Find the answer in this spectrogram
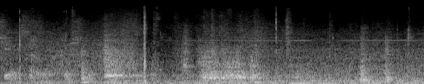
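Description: Steady low hum inside a moving elevator cab, with a couple of sharp clicks and faint muffled voices.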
